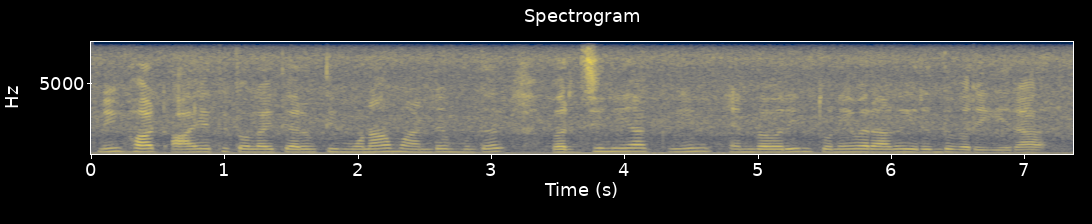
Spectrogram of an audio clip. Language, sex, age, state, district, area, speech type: Tamil, female, 18-30, Tamil Nadu, Vellore, urban, read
